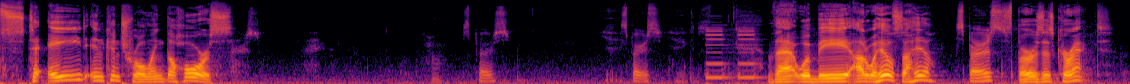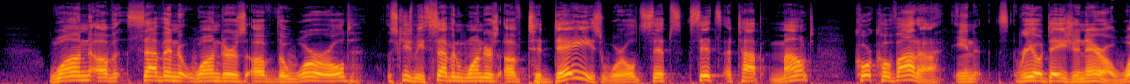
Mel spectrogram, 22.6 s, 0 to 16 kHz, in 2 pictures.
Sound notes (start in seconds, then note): 7.0 buzzer beeping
